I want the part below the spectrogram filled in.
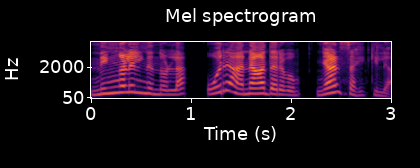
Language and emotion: Malayalam, angry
